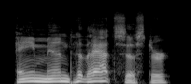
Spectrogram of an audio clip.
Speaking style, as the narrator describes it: Sister Loretta, who burst into laughter and then said

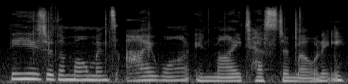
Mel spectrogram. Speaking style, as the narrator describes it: I sighed, releasing everything inside of me in this moment of vulnerability

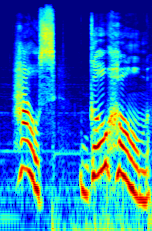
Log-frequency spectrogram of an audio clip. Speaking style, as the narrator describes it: she shouted

